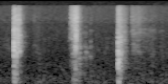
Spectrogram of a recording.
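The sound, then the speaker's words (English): Cards are pulled from a deck one after another: three short, crisp swishing snaps, evenly spaced and fairly quiet, with near silence between them. “Okay, I'm going to pull three cards.”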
